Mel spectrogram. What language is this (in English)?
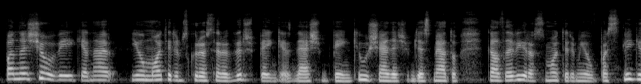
Lithuanian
